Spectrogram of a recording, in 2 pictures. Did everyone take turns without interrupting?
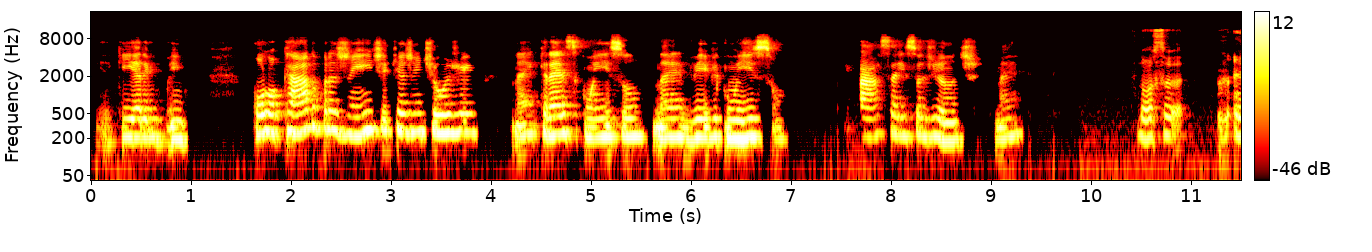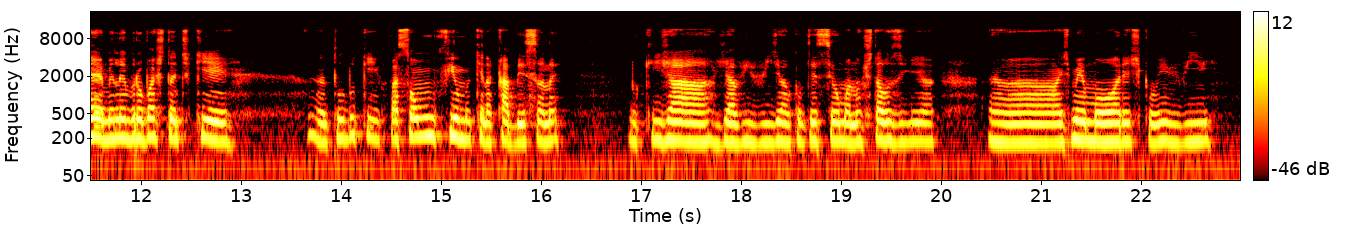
Yes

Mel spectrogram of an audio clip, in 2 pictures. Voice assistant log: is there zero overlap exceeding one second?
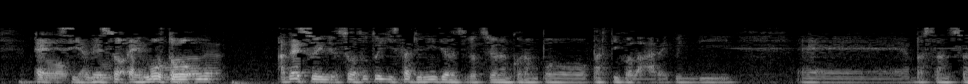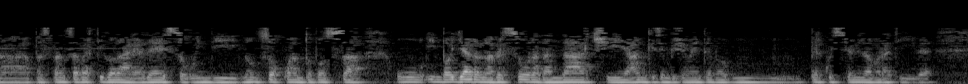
No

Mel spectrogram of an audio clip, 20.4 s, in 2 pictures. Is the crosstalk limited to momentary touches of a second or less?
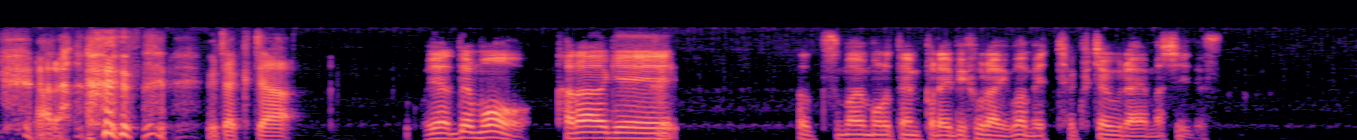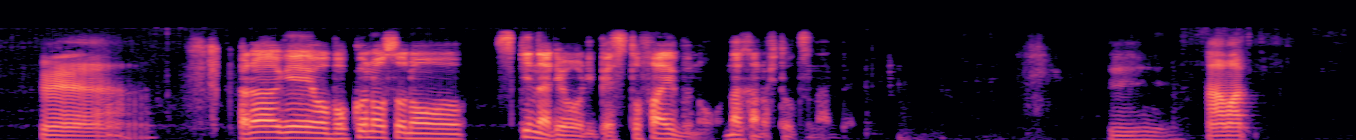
Yes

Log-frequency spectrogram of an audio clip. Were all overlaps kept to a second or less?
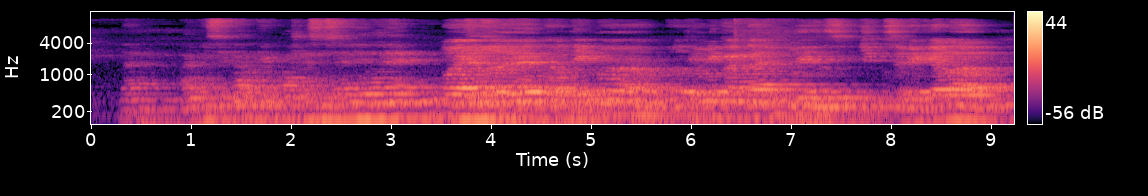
No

